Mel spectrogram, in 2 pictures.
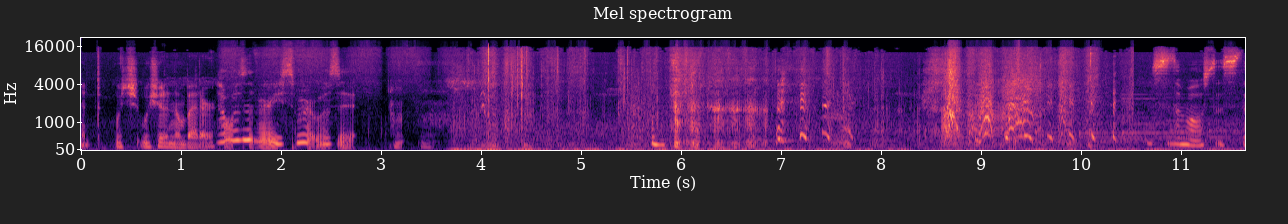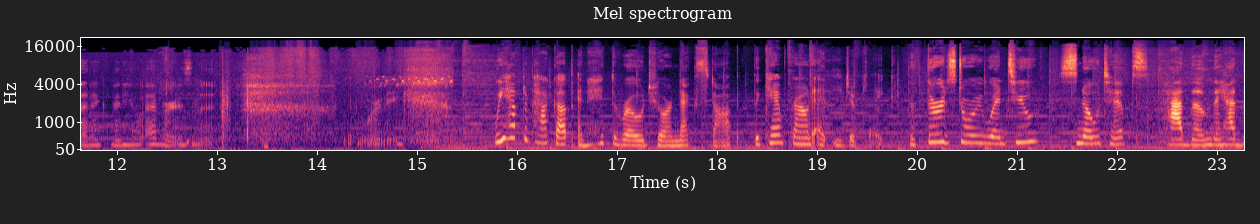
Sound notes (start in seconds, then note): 9.2 laughs; 9.3 snickers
